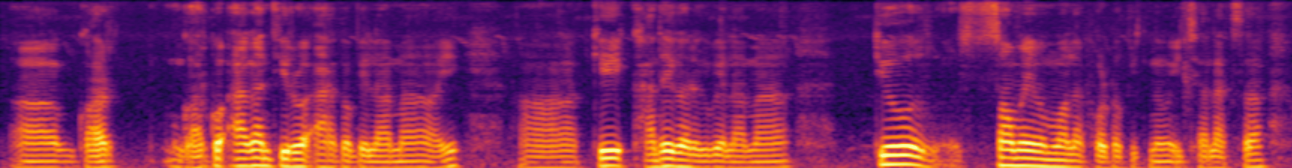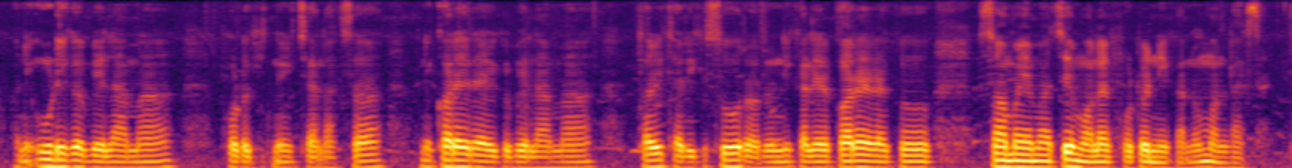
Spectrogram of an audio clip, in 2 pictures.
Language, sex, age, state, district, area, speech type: Nepali, male, 30-45, West Bengal, Kalimpong, rural, spontaneous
